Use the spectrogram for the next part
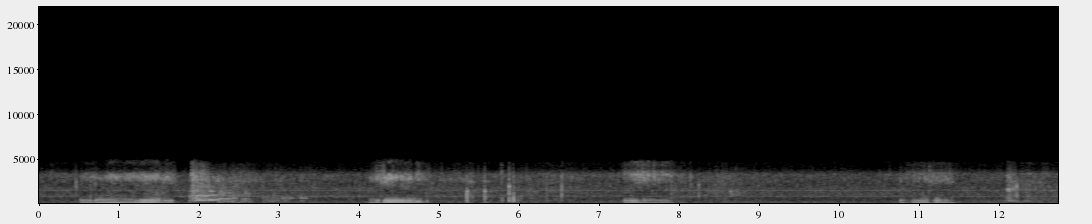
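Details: Snoring: slow, irregular, about 19 rough rattling breaths a minute over a steady background hum.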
